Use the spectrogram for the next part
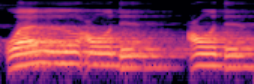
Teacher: dal berharokat sukun di tengah-tengah kalimat dipantulkan qalqalah sughra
